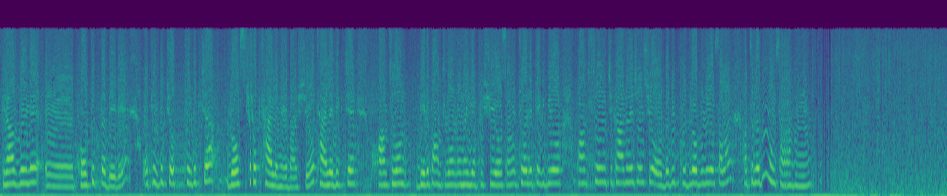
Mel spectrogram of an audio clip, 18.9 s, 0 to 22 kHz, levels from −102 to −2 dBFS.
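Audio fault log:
throughout: stuck bit. A distortion rides on the speech for the whole clip, and the pauses are filled with a steady noise rather than falling quiet. The likely cause is one data bit held at a fixed value, which pushes about half the samples off by that bit's weight in a pattern that follows the waveform. Clipping distorts only the loudest peaks. This fault also fills silence, because the bit flips with the sign of small values.
3.52, 4.99, 7.45, 11.79 and 15.66 s: repeated frames. Short chunks of speech stutter. At 3.52 s a 46.4 ms block plays three extra times, adding about 139 ms. At 4.99 s a 69.7 ms block plays once more. At the last three times a 46.4 ms block repeats twice, adding about 93 ms each. These are exact replays of fixed-length coded blocks, not gaps or noise bursts.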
